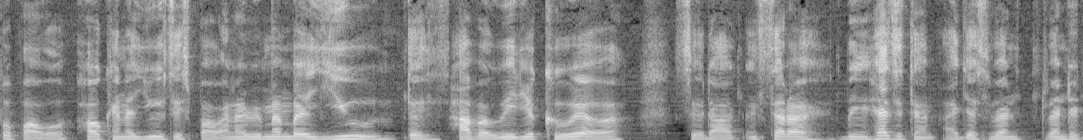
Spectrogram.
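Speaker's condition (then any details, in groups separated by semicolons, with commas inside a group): Hearing impairment; ongoing hearing loss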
